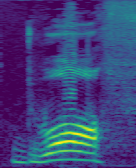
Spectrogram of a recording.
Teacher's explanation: f at the end, also all we hear is the flow of air out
